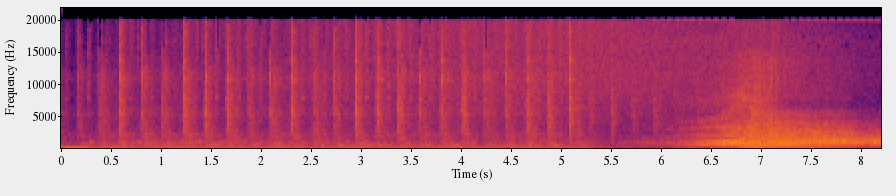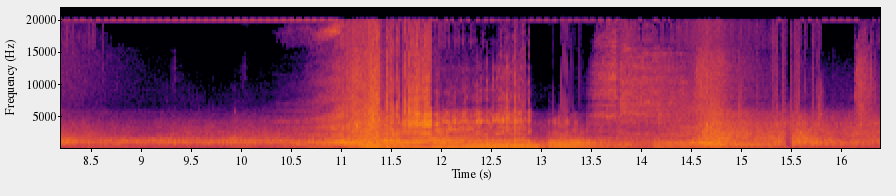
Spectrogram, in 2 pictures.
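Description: A Honda Civic Type-R FD2 runs with its engine droning steadily, then revs and accelerates through the gears, its pitch climbing and falling in loud, close surges.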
